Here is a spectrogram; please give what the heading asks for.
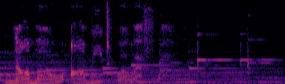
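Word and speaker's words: Namo Amituofo: Namo emituo pronounced namo amit wo.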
